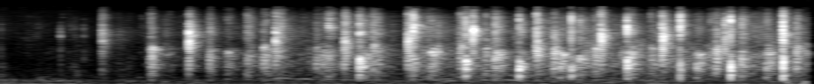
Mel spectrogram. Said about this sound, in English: Now, let's applaud for this remarkable achievement.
